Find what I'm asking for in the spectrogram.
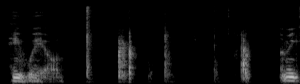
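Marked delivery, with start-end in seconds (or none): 0.1-0.6 a soft secret assurance; whispered. Real, not acted. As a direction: breathe it out in a whisper. Whispered again.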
